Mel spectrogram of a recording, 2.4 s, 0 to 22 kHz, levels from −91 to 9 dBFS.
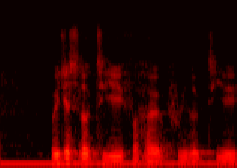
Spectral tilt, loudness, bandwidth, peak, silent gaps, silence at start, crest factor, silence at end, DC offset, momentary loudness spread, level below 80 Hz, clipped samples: -6 dB/octave; -54 LUFS; 15 kHz; -36 dBFS; none; 0 s; 18 dB; 0 s; under 0.1%; 7 LU; -86 dBFS; under 0.1%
